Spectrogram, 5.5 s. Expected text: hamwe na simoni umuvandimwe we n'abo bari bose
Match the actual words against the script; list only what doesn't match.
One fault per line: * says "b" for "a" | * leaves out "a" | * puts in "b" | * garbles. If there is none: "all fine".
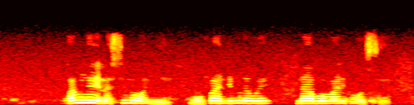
all fine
